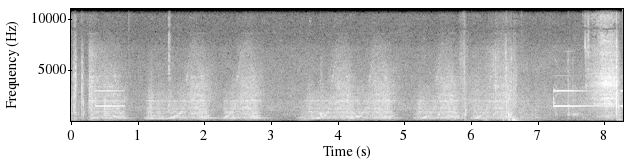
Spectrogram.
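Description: A Mazda with a blown engine cranks on a weak jump box, making a faint, slow, labored rhythmic churning that never catches or fires.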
